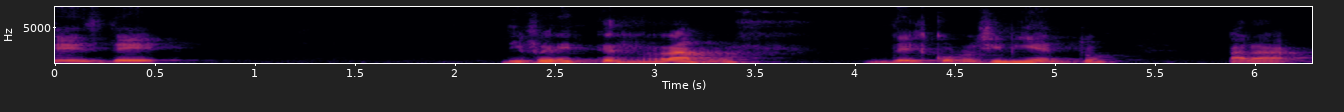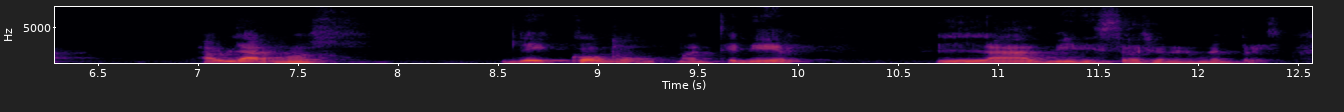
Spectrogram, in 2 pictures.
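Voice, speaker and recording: This man has a dark, mellow tone, a fairly high pitch and ordinary pitch variation. He speaks with a Latin American accent. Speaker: university lecturer. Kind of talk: lecture.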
